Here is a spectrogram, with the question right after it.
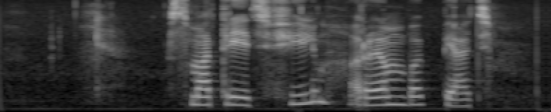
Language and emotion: Russian, neutral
